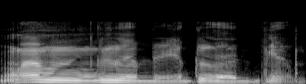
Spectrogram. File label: Mumble; Zelda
